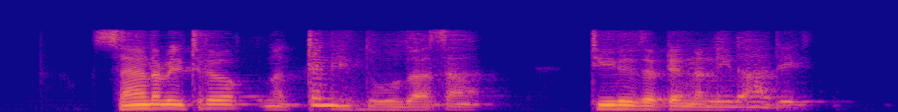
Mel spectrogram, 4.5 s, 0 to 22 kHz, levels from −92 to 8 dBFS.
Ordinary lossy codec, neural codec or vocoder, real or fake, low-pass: MP3, 96 kbps; codec, 16 kHz, 0.5 kbps, X-Codec, HuBERT features, trained on general audio; fake; 7.2 kHz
